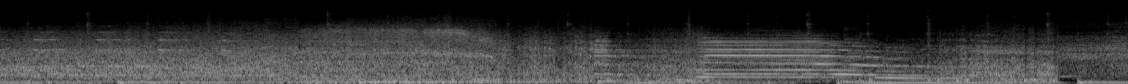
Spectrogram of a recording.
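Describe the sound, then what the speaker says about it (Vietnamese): An electric train rolls past with a loud, continuous rumble and rail noise, then sounds a multi-tone horn for several seconds near the end. "Electric trains."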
